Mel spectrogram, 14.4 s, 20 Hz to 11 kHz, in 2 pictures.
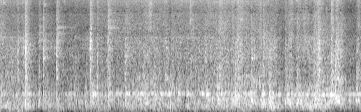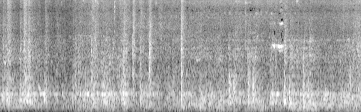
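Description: SuperVia Série 400 suburban electric train running at speed: a steady rumble with a constant whine, and wheels clicking irregularly over the rail joints.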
